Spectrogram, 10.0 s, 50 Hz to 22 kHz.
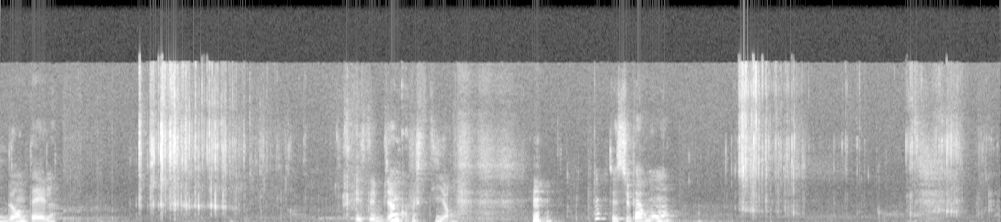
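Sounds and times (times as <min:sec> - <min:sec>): crisp cheese crunching when chewed: 0:01.4 - 0:03.8, 0:07.3 - 0:10.0.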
